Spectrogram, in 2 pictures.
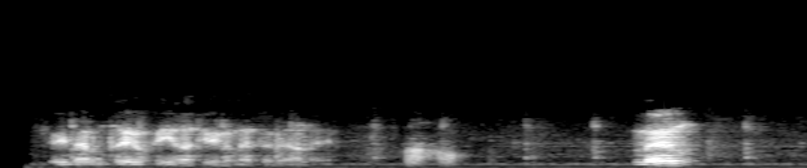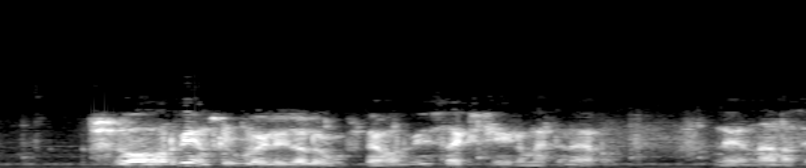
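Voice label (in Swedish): Loshult Skåne, dialekter; Folkminnen; Svenska sagor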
